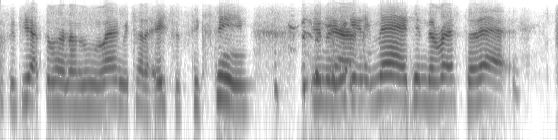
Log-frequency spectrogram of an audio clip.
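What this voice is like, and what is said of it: Mixed Spanish-French accented English. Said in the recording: “I have this crazy accent”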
